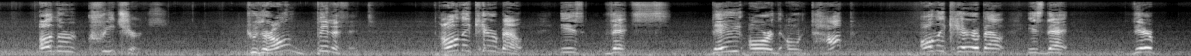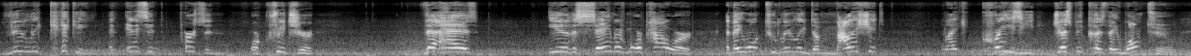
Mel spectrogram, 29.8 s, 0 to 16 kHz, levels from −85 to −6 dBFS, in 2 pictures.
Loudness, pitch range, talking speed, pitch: -16 LUFS, 235-295 Hz, 105 wpm, 265 Hz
